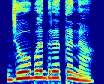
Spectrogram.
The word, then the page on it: ಜೋಬದ್ರತನ: kannada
